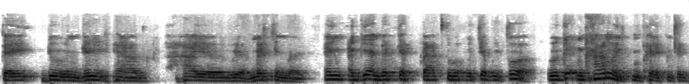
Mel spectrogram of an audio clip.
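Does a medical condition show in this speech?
Yes: deafness, profound; diagnosed at age four, no intervention first 3-4 years, mainstream schooling; cannot understand masked speakers.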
